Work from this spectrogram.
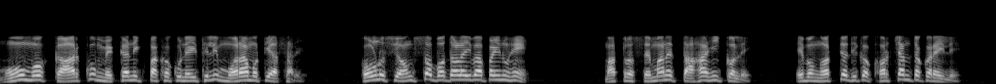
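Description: No technical faults are audible.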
